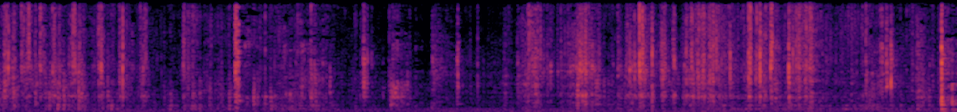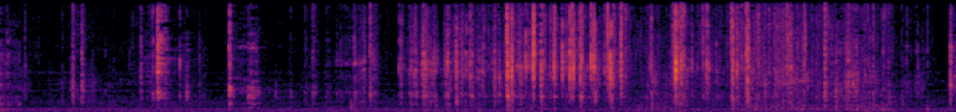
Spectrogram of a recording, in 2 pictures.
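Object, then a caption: Bar of soap. A metal blade scores the surface of a solid multicoloured striped soap bar held in the palm, cutting it into small cubes that crumble and flake off. Dense, bright crinkling and scraping sounds, made of many quick, crisp clicks, come in bursts with a short quieter gap partway through.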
